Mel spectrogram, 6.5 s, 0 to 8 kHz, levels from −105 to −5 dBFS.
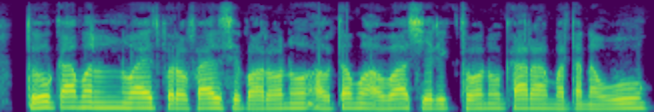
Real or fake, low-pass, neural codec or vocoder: real; 7.2 kHz; none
